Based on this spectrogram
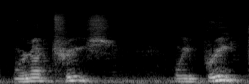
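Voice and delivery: ordinary delivery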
